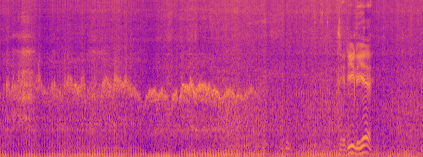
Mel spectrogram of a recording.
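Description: Motorcycle engine running steadily under way, heard close from the handlebars as a dense, even low pulsing.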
